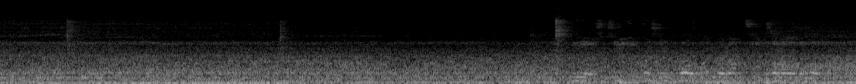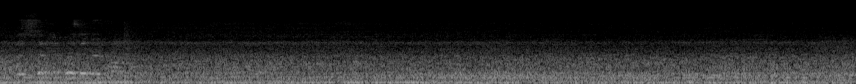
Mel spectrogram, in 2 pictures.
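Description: A stadium crowd roars steadily from a television.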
